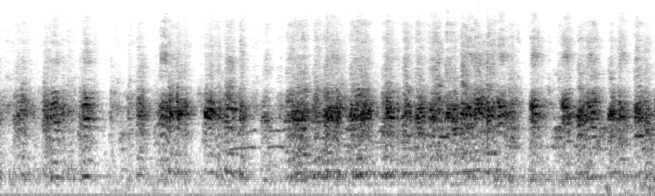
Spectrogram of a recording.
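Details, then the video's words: Group of farmed Khaki Campbell ducks keeping up a continuous raspy quacking, many birds calling at once at around three quacks per second. "khaki campbell ducks farming"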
